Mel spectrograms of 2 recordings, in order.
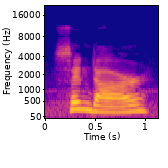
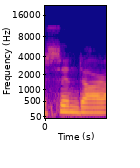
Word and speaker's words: Cyndar: I I like the letters c y n for sin. So, I I do Cyndar.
